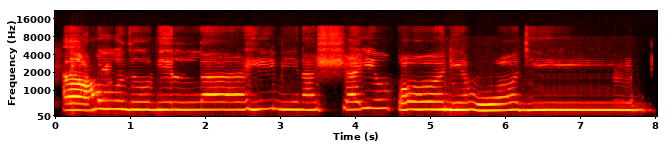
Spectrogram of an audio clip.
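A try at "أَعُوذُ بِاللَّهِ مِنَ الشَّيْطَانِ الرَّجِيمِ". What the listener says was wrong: Domahnya sempurna lagi, Mi. Monyong lagi.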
